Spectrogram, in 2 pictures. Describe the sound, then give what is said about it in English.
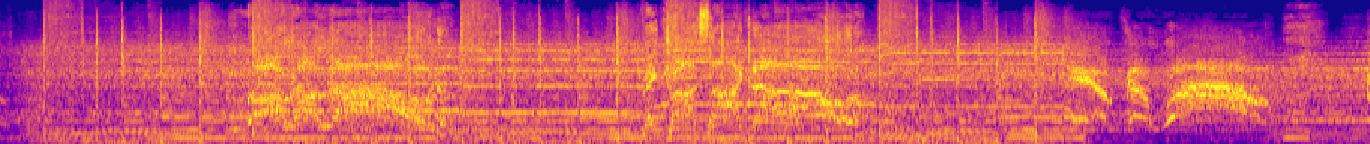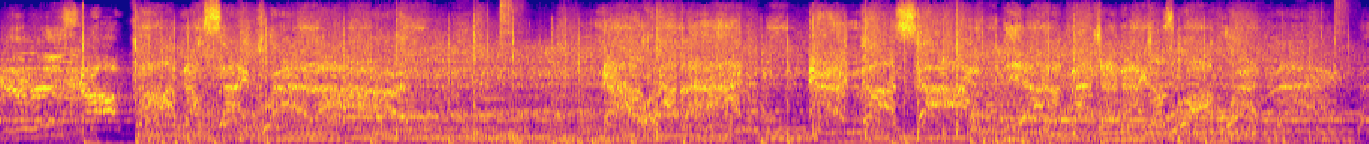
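Loud, dense heavy rock with distorted guitars and shouted, strained vocals; the low end drops out briefly midway before the full band crashes back in and drives on. “But then later on, this song has a feel to it. Let's just get a sample here.”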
